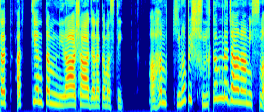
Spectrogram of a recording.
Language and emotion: Sanskrit, disgusted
